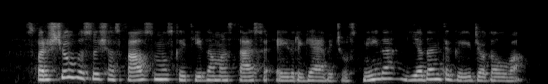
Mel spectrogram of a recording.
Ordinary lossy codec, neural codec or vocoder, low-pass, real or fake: MP3, 64 kbps; codec, 16 kHz, 4.8 kbps, FACodec; 7.2 kHz; fake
